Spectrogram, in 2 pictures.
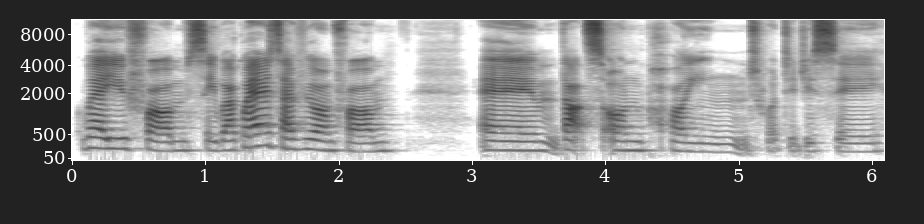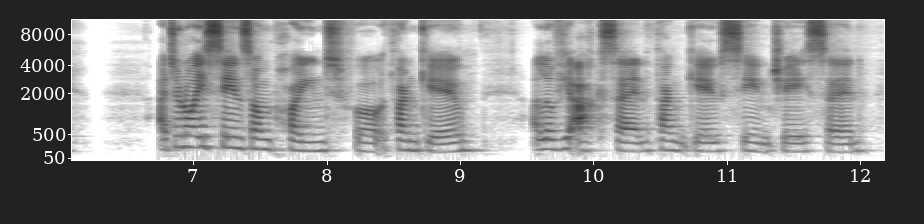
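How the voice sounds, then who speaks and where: An addiction therapist from England, she answers viewer comments candidly during a casual livestream. Her fairly low voice sounds pushed and bright at a measured pace, and her Geordie accent has a slightly posh twang.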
